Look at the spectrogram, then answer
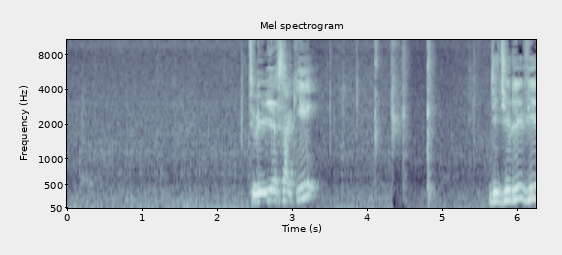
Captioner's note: speaking in foreign language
